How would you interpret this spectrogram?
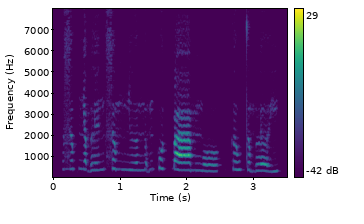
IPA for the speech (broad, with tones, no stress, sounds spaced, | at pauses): z ə˦˥ p̚ ɲ a̰˧˨ m l e˨˦ ŋ s ə˧ m ɲ ɨ˨˩ ə̯ ŋ ə̰˧˥ m k o˦˥ t̚ ɓ aː˧ m ŋ o˨˩ | k ə˧ w t̪ ə̰˧˨ m l ə˧˩˨ j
